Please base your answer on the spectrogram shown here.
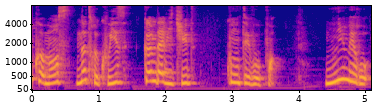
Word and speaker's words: compte: du verbe compter et je ne prononce pas le P en compte il compte même prononciation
